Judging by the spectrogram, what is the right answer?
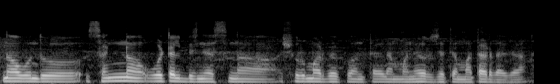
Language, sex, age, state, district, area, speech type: Kannada, male, 45-60, Karnataka, Bellary, rural, spontaneous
